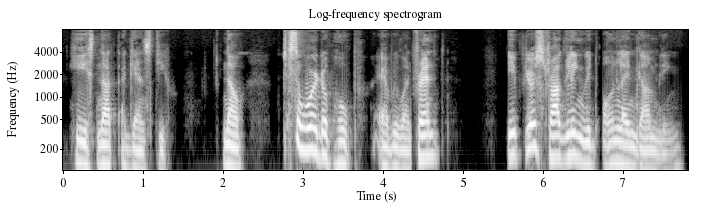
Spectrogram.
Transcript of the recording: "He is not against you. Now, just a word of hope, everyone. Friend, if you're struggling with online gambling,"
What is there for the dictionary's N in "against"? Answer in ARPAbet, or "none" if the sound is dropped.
N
